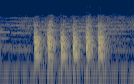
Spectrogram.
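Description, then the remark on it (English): Six quick, evenly spaced knocks on a door, fairly loud, with a steady low hum underneath and no voices. “Is someone knocking at the door?”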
